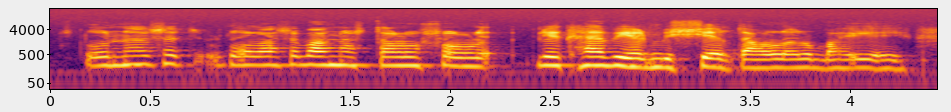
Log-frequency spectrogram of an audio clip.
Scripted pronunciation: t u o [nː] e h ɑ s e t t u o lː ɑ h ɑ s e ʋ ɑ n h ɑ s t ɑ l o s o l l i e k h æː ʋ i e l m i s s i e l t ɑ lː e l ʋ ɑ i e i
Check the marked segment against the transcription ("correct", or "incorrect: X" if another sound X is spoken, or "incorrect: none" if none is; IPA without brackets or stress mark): correct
